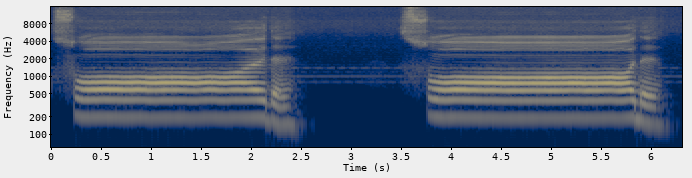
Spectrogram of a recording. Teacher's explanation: صاد جو ہے وہ سیٹی والا حروف ہے، اور اس جو یہ ہے یہ موٹا حروف بھی ہے، یہ 3 حرفی لیٹر ہے، صاد، الف، دال، یہ 3 حرفی لیٹر ہے، اس کو بھی ہم 6 حرکات لمبا کر کے پڑھیں گے۔ یہ موٹا اور سیٹی والا حرف ہے، اس میں موٹی یعنی پر سیٹی کی آواز آنی چاہیے۔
